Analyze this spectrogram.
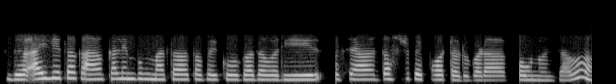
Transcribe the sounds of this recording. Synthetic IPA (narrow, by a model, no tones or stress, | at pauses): ɦʌd͡zurʌjlet̪ʌkalembuŋmat̪ʌt̪ʌpaĩkoɡʌd̪abʌɾiʌsd̪ʌsrupjapʌrʈʌɾubaɽʌpawnuɦunt͡sʰʌɦo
